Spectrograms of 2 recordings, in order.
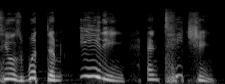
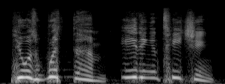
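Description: First: Slow drawn-out phrase. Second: "eating" lifted high and ringing; emphatic repeat. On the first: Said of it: "repeats the phrase for emphasis". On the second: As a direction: hammer the repeat home, higher. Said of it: "repeats the phrase, raised". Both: Acted.

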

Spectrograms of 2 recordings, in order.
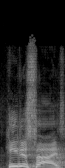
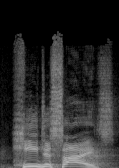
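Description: First: He decides said again, a little quicker and lighter; repeat with light stress. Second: He decides, slow, with HE raised and hit hard; stress on HE. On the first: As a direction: say it again, easing off the weight. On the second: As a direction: lean hard on the word he, draw it out. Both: Shown as a demonstration. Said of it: "listen to me".

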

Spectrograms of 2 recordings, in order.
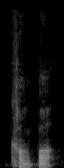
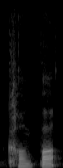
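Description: First: Kampa high on both syllables; two high tones. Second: Kampa again high on both syllables; two high tones. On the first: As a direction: hold kampa high throughout. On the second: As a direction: repeat kampa high and even. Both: Shown as a demonstration. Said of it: "donc deux tons hauts".

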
